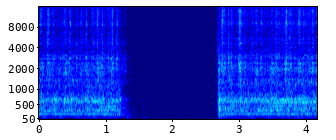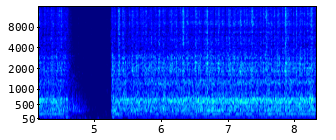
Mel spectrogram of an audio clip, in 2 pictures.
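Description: A sewing machine stitches elastic onto fabric in two loud, steady whirring runs, each broken by a short quiet pause, close and continuous.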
